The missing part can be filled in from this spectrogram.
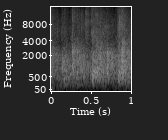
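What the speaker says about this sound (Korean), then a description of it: "박수 한번 주세요." An audience at a Korean data conference talk applauds briefly, a short burst of moderate clapping in a few swells, with no talking.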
